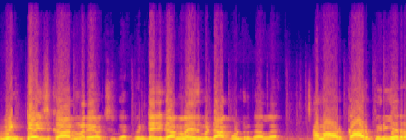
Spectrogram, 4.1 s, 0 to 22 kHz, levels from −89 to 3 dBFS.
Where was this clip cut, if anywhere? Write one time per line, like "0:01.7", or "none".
0:02.9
